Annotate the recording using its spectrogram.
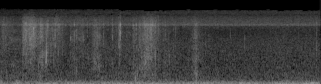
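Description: Soft, faint footsteps of a hiker walking along a woodland trail, about half a dozen steps at an uneven pace, over a faint low rumble.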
